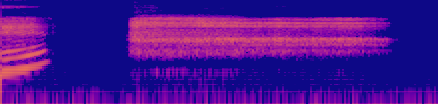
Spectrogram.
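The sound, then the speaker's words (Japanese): A long, steady breath drawn in during a guided deep-breathing exercise: a soft, airy hiss that lasts a couple of seconds, after a short voiced fragment. “じゃあ一緒にちょっと深呼吸してみましょう。私と一緒に合わせてやってみてくださいね。息を吸って、”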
